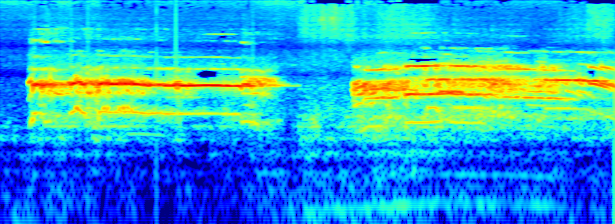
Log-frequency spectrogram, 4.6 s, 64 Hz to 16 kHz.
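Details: Roosters kept by a neighbour, about 13 to 15 birds, crowing in the early morning around 4 to 5 a.m., recorded on a phone; two long, strident, sustained crows, each about two seconds, separated by a short pause.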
